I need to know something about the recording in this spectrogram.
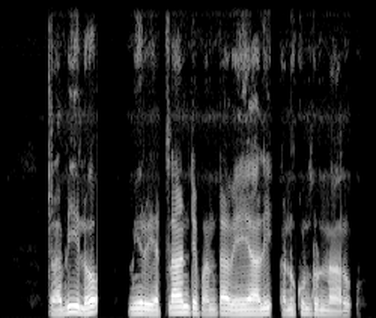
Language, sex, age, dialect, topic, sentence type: Telugu, male, 18-24, Southern, agriculture, question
